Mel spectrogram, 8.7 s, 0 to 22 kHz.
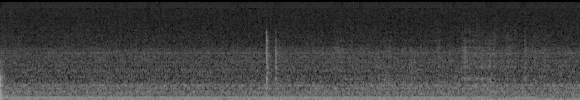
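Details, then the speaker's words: Bradna JBL-37 tube radio after tube pin cleaning: low, steady deep-pitched mains hum with nothing else playing; intermittent fault traced to poor tube socket contact, affected by flexing the chassis. "What a hum came out of there. There's a heck of a hum. I never noticed the hum before."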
